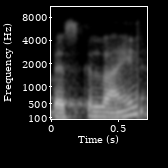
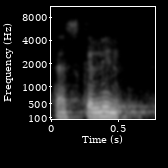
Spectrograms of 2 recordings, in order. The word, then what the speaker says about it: Pascaline: write somewhere it is called pascaline okay not pascaline we pronounce it as pascaline so this machine or this device was invented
